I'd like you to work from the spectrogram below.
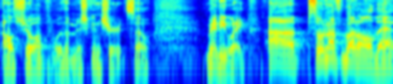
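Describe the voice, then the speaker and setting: Vocal fry runs through this man's fairly high-pitched voice. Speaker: podcast host. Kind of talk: casual chat.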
